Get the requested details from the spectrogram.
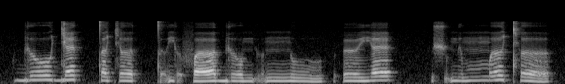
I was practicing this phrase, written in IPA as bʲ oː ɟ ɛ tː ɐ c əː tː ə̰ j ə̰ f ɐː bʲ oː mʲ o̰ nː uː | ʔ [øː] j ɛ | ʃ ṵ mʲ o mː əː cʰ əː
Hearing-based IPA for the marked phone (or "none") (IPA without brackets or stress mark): øː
